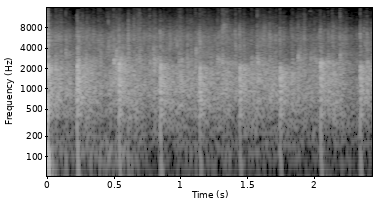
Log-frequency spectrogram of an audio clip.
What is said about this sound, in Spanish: A ver, aquellos que estemos agradecidos con la misericordia de Dios, hermano, démosle un aplauso de agradecimiento al Señor por su misericordia.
